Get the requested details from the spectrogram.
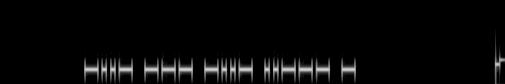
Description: Morse code, heard as a keyed tone, about 28 wpm, 700 Hz. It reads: XOX2T
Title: Code Groups - 5 Letter:Numbers - 28wpm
